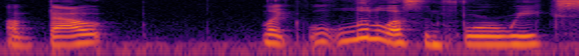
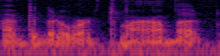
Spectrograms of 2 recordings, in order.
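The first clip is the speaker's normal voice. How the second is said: whisper; 6 dB quieter, much faster than usual. Real, not acted. Whispered complaint about work.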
